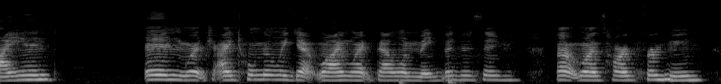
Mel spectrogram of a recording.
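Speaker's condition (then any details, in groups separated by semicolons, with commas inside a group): Brain injury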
